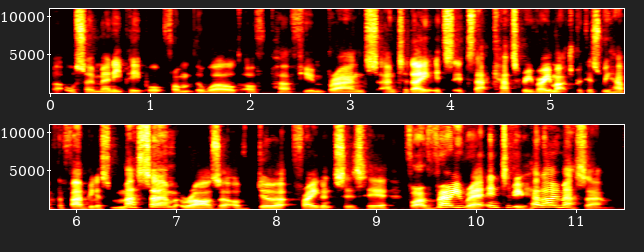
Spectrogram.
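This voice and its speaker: A man's voice: medium pitch, animated, moderate pace, few pauses, fairly bright tone. A man based in the UK hosting a fragrance interview over a video call, upbeat and chatty with frequent restarts. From United Kingdom. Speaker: host.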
